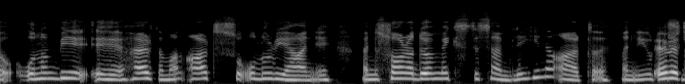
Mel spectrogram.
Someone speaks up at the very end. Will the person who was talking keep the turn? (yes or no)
no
